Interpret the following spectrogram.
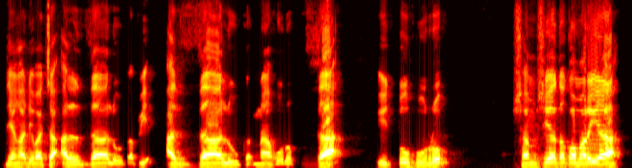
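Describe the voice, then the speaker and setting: A man's voice: medium pitch, steady tone, moderate pace. A man teaching an Arabic lesson to a group, saying words for them to repeat and explaining their meanings. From of Padang descent. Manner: drills words, students repeat. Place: study room with a group.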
